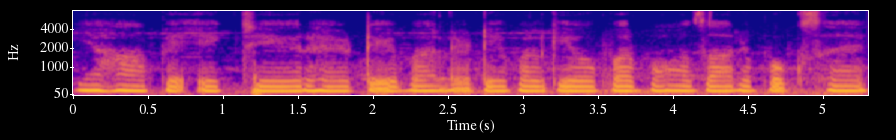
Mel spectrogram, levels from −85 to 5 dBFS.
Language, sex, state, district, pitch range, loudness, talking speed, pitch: Hindi, female, Punjab, Kapurthala, 170-180 Hz, -14 LUFS, 160 wpm, 175 Hz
